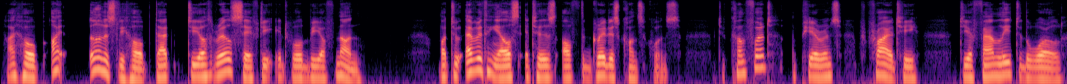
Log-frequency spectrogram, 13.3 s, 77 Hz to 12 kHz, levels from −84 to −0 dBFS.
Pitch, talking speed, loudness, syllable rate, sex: 125 Hz, 155 wpm, -21 LUFS, 5.4 syllables/s, male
